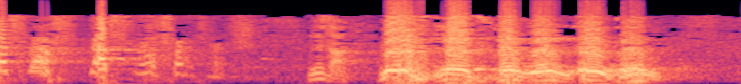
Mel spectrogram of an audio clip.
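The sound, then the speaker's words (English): After some brief vocal sounds, a person loudly imitates the deep barking of huge dogs behind the gates of houses, about six quick gruff barks in a rapid, frantic burst. “Huge dogs with deep voices. Everyone just barking, and they're just barking insanely.”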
